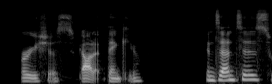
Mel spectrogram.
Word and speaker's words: Mauritius: Oh, it's it's pronounced with an sh. Uh, Mauricius. Is that right? Mauritius.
